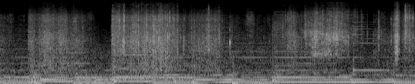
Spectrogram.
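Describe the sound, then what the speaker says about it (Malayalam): A soil and manure mix is dumped and packed into a grow bag in a home garden, making close, continuous gritty rustling and squishing sounds along with a low background hum. "കുറച്ച് മുന്നേ മിക്സ് ചെയ്ത മണ്ണും വളവും മിക്സ് ചെയ്ത് വെച്ചത് നമ്മളിതിലേക്ക് ഇടുകയാണ്"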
